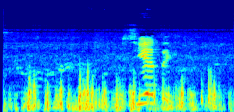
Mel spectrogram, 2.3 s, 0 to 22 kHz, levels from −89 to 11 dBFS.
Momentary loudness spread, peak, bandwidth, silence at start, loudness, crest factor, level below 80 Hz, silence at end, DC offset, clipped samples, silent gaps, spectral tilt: 8 LU; -2 dBFS; 7.8 kHz; 0 s; -19 LUFS; 18 dB; -46 dBFS; 0 s; under 0.1%; under 0.1%; none; -7 dB/octave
